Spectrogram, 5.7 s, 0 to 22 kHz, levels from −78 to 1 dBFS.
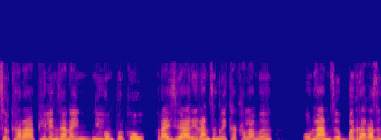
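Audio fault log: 1.21–1.40 s, call audio freeze: right after "फेलें जानाय" the sound stalls, and the last moment is stretched into a fading buzz for about 155 ms. This is likely from delayed packets draining the jitter buffer. Playback resumes where it stopped, so nothing is lost, but the rest arrives 155 ms late.
1.49–1.58 s, burst of packet loss: shortly after "फेलें जानाय", 60 ms of audio is replaced by the receiver extending and fading the preceding sound, then playback jumps ahead. Those 60 ms are missing outright, which points to packets lost or arriving too late, heard through an Opus call path band-limited to 12 kHz.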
